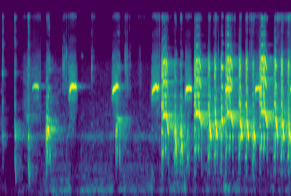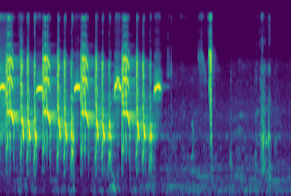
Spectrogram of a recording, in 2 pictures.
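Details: Grey francolin (teetar) gives a few scattered clicks and short notes, then bursts into a rapid run of loud, harsh, squeaky phrases for about six seconds before falling quiet, ending with one sharp click.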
